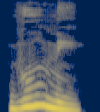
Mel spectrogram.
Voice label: "ಧೂಮ್ನಿ", kannada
